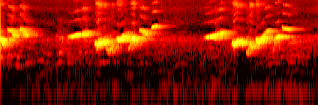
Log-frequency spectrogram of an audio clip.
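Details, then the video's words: Oriental magpie-robin song serving as a lure for a bird that has gone quiet: two similar loud phrases about three seconds apart, each with clear rising whistles and fast slurred warbles, over a steady low hum. "pancingan burung murai batu macet bunyi"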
